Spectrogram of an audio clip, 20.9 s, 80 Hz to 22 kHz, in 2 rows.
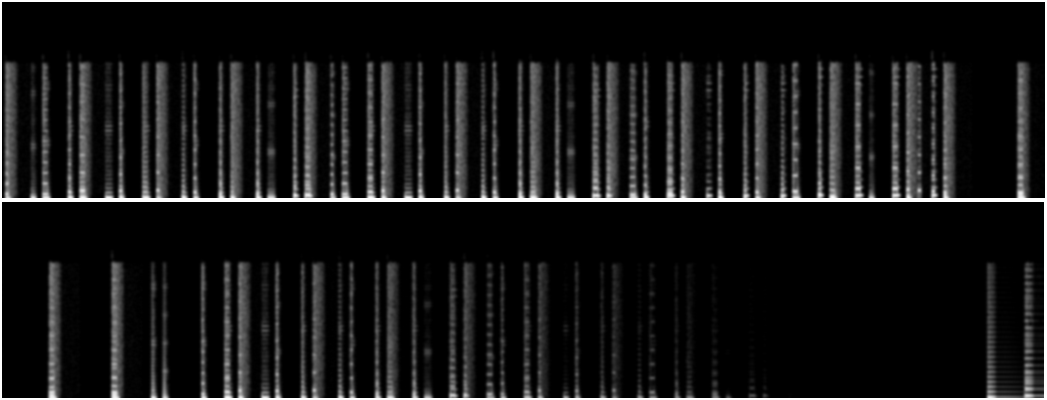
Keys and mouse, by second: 7.9-9.2 drag, 11.7-20.8 drag.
